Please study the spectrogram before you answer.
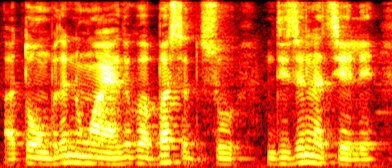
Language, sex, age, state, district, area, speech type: Manipuri, male, 18-30, Manipur, Imphal West, urban, spontaneous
